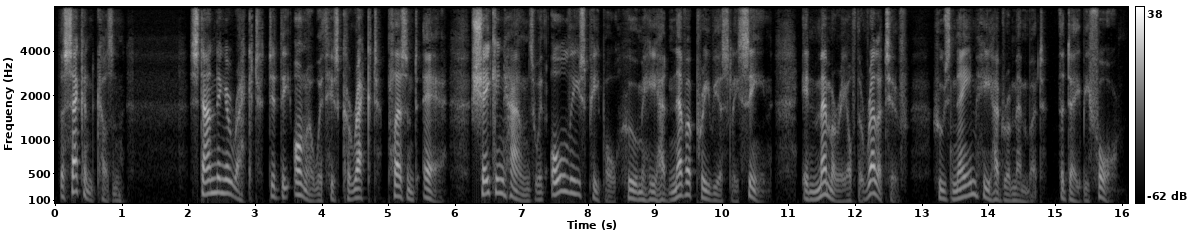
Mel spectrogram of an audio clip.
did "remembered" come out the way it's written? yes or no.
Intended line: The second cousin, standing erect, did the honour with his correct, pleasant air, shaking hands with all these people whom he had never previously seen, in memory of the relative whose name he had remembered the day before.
yes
